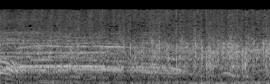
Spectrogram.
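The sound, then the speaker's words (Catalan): Steady, loud audience applause fills the whole stretch, a dense crackle of many hands clapping at once, with cheering voices rising through it. “Aplaudiu, que no sabeu de quin mal haureu de morir.”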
